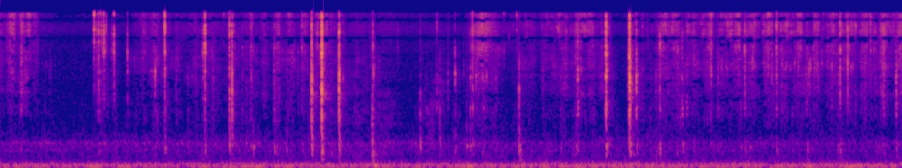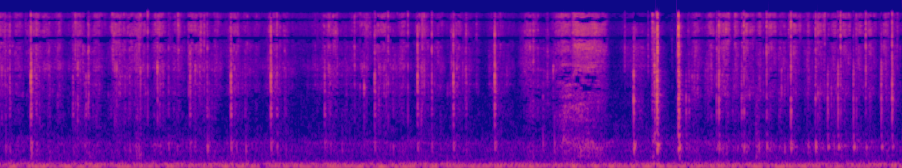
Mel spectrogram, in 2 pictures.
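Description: Small scattered clicks and scratches of a precision screwdriver turning hinge screws into a MacBook Air's aluminium case, with gloved hands handling the laptop, over a steady low hum.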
